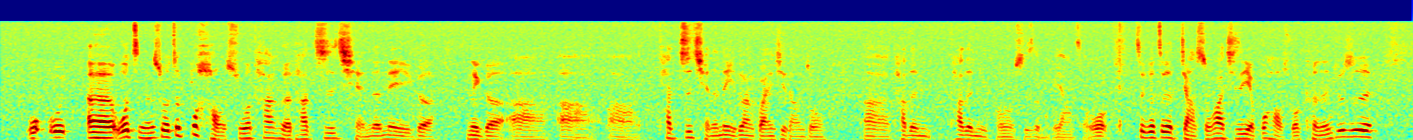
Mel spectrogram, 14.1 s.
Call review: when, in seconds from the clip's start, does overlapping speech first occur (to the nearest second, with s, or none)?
none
